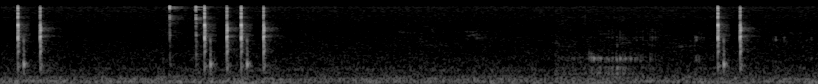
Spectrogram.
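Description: Computer mouse and keyboard clicks: a quick pair of clicks at the start, a short run of about six clicks about a second in, and another pair near the end.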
